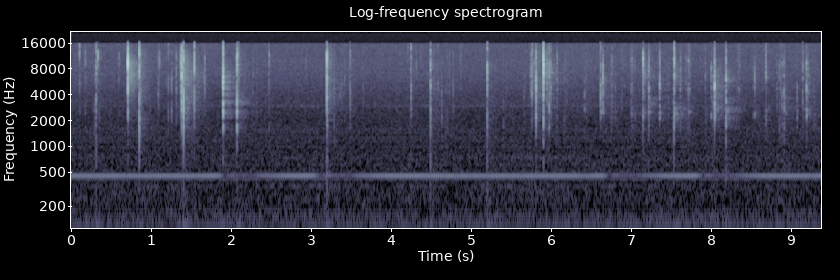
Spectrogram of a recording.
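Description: Long acrylic nails scratch and scrape across the grooved surface of a solid light-blue bar of soap. Quick, sharp, bright scratches and clicks sound over a steady low hum and rumble.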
